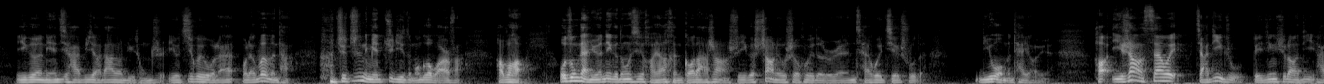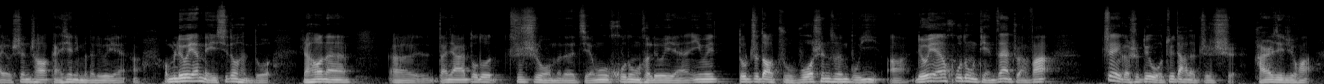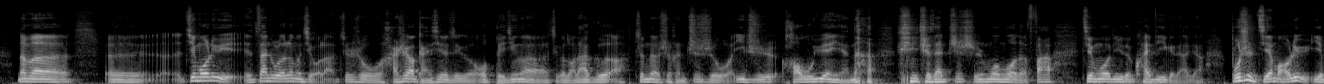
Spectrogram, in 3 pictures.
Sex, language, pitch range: male, Chinese, 100-125 Hz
